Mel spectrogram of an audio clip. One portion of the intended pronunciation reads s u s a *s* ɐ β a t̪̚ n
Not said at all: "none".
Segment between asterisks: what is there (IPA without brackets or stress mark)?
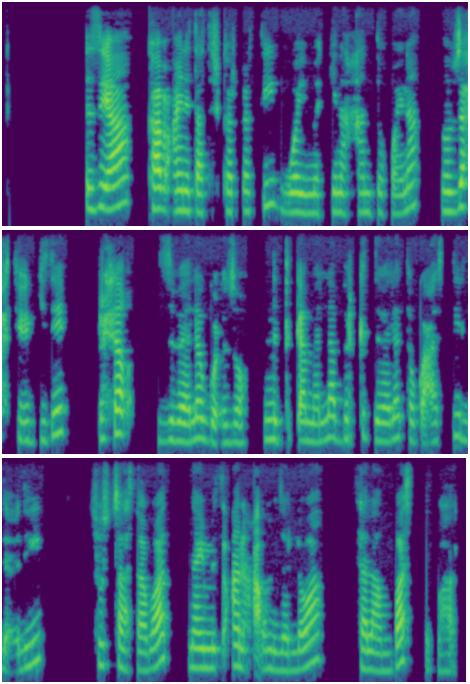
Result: s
